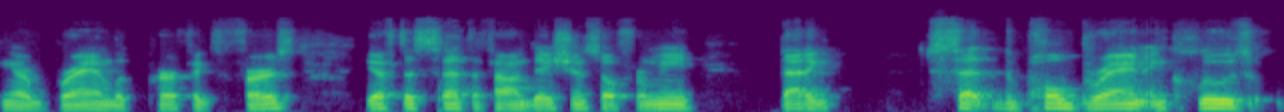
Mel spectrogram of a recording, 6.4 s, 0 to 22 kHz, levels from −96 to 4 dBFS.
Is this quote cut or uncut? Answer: uncut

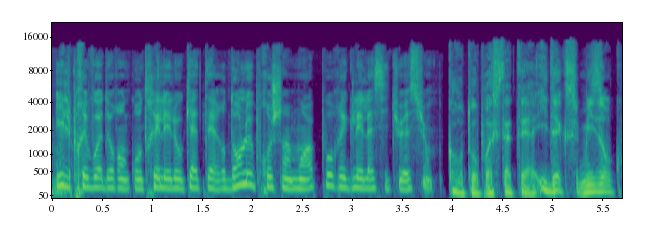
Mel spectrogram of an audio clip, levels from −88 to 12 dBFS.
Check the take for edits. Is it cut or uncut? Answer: uncut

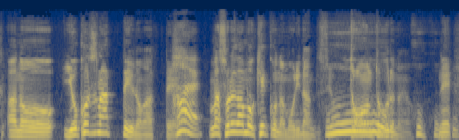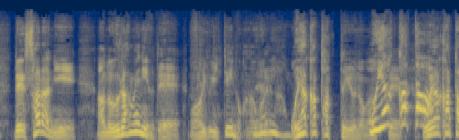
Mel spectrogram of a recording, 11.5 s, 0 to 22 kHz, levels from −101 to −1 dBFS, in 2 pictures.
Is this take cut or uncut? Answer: cut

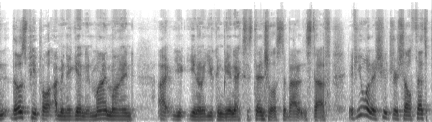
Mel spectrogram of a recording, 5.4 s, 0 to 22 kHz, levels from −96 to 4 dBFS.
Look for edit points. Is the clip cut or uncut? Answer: uncut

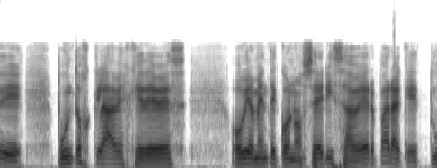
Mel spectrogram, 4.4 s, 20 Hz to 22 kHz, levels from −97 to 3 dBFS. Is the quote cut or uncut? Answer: uncut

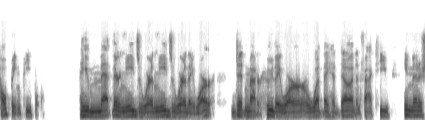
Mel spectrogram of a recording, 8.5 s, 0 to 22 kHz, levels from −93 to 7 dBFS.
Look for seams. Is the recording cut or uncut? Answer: cut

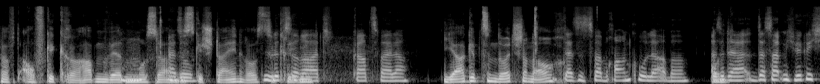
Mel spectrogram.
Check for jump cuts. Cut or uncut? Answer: cut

